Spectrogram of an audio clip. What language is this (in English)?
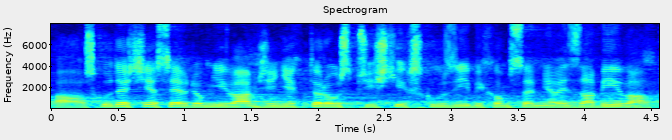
Czech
